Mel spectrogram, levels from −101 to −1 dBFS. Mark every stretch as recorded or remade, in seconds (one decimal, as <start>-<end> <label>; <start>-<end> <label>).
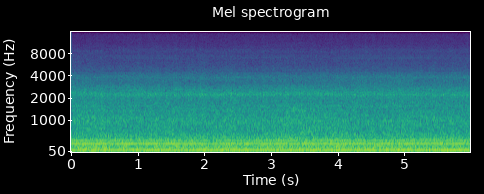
0.0-0.9 recorded; 0.9-1.5 remade; 1.5-4.1 recorded; 4.1-6.0 remade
